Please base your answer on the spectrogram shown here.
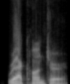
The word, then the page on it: raconteur: American English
